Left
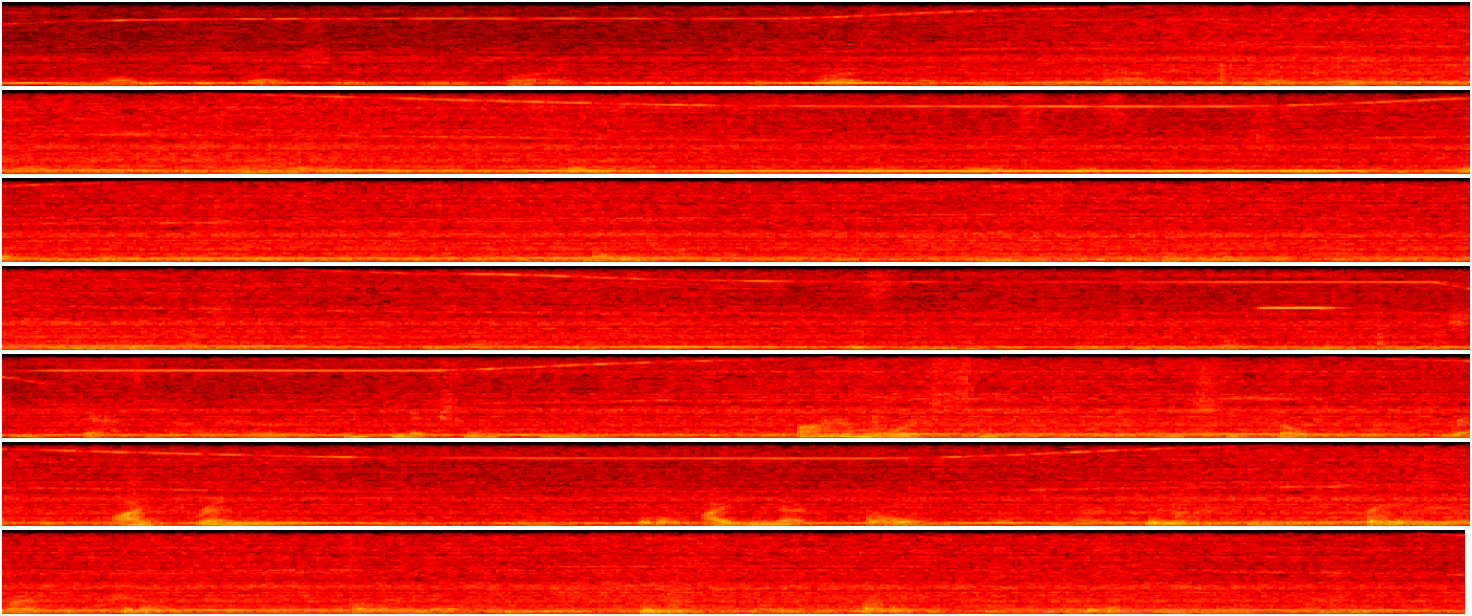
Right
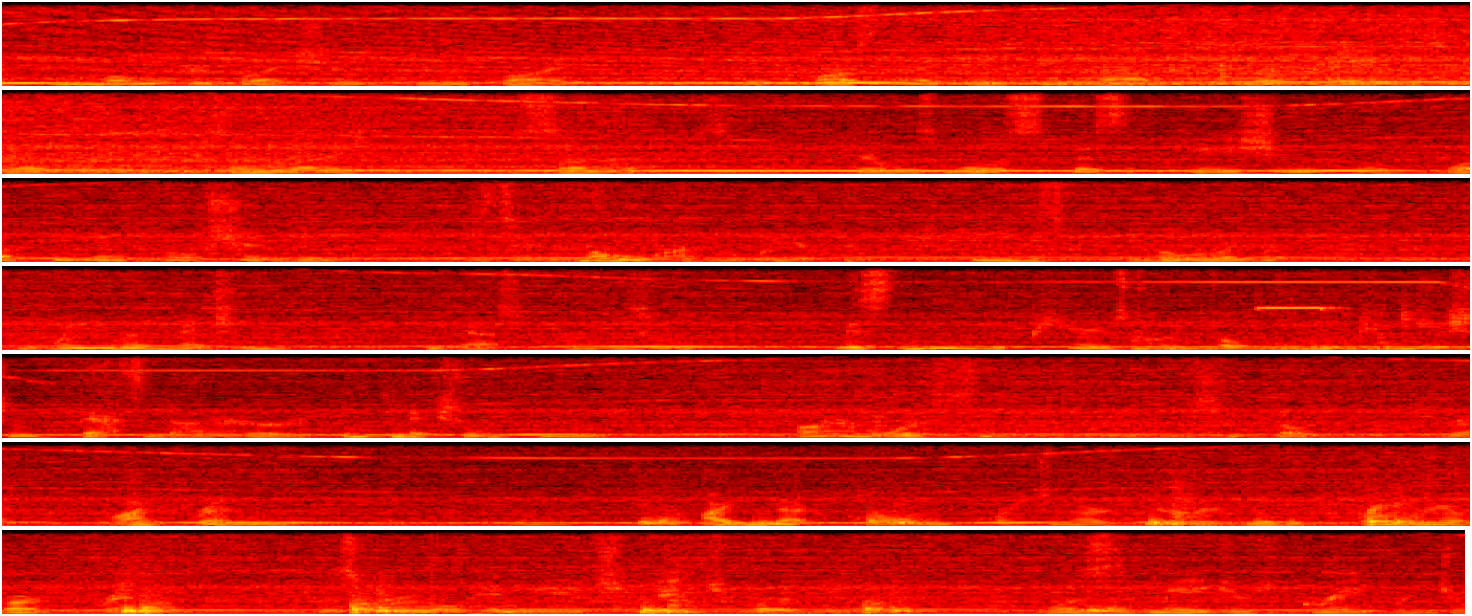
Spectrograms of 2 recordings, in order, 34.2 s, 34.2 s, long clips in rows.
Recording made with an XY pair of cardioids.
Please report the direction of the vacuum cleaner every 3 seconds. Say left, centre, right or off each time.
right, centre, left, left, left, left, left, left, left, left, left, left.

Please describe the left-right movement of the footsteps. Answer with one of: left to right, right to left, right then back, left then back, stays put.
right then back.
